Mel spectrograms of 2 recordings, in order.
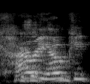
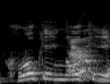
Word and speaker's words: karaoke: Okay, number oh, Laura, 38 is karaoke party. a 3-hour karaoke party from Croaking OK What? Karaoke. And it's a $300 value. Karaoke. Can you not say it properly when you come from Scotland? Well, I'll try.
